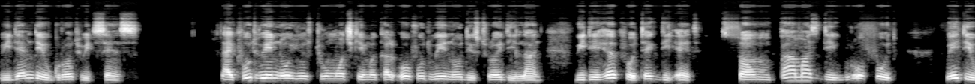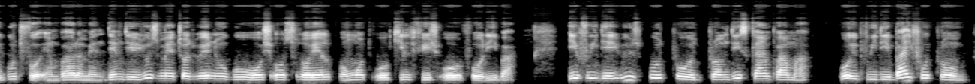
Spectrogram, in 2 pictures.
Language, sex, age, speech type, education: Nigerian Pidgin, male, 46-60, spontaneous, tertiary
